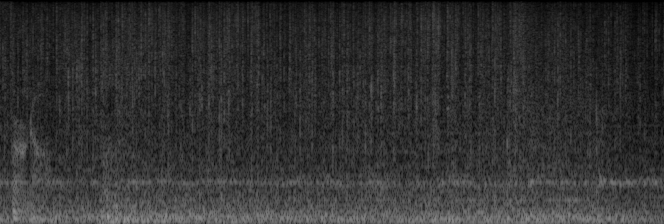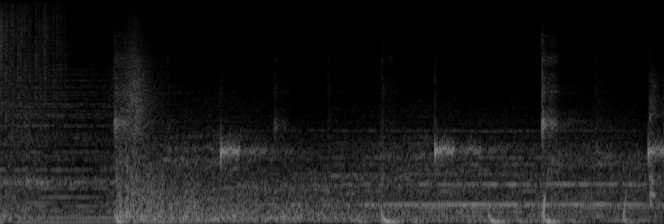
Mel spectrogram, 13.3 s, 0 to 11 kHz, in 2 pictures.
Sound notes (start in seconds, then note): 2.9 fire crackles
